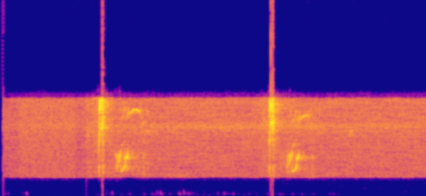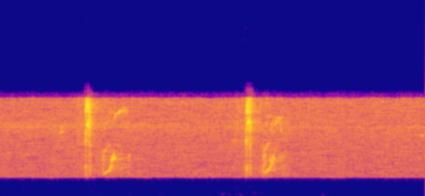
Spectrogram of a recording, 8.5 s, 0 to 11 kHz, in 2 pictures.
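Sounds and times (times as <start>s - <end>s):
light background hiss: 0.0s - 8.5s
cuckoo calling with a click and warbled notes: 1.0s - 1.6s, 2.7s - 3.2s, 4.8s - 5.6s, 6.7s - 7.2s.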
